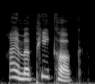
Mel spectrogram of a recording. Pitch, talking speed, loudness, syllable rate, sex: 265 Hz, 250 wpm, -17 LUFS, 7.6 syllables/s, female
